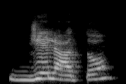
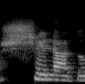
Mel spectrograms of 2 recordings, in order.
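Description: First: It starts with a blocked 'j' sound. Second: It starts with a flowing 'sh' sound. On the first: The speaker calls it right. "cuando yo digo G, lo estoy trabando" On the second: The speaker calls it wrong. "y no gelato. ¿Ven que ahí el aire sale?"

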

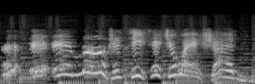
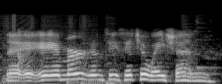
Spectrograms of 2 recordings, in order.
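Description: First: It is said in a Toad voice. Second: It is said in his normal voice.

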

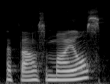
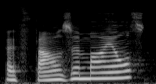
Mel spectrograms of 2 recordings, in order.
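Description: First: The phrase is said quickly and smoothly. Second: The phrase is said slowly and carefully. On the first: "빨리 발음하시면요" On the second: "천천히 같이 해볼게요"

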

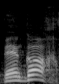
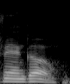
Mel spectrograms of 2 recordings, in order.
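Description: First: The name ends in a harsh, throaty, cough-like sound. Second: The name ends plainly, with no throaty sound. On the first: "she coughs as she says it" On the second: "But Miss Cook says Van Gogh"

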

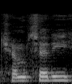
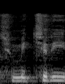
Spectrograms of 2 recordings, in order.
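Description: First: No vowel comes between the m and chh sounds. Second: A short i vowel comes between the m and chh. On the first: The speaker calls it right. "ਛਮਛਰੀ ਹੀ ਪਾਠ ਉਚਾਰਨ ਕਰਨਾ" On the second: The speaker calls it wrong. "ਪੋਲਾ ਛਮਿਛਰੀ ਨਹੀਂ ਕਹਿਣਾ"

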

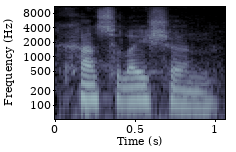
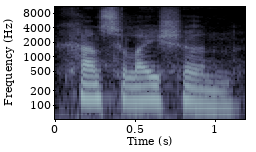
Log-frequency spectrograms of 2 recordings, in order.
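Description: Both takes have the same delivery.

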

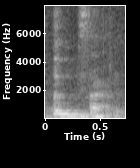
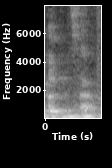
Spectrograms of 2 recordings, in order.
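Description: First: The first syllable has a level, mid tone. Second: The first syllable has a low, glottalized tone. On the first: The speaker calls it right. "tinh xá. Chữ tinh là trong sạch" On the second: The speaker calls it wrong. "Chứ không phải tịnh xá"

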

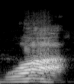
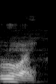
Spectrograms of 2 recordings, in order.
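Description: First: The name is said like 'wah', no r sound. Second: The name is said like 'roy', with an r sound. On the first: The speaker calls it right. "I know how to pronounce that one" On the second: The speaker calls it wrong. "Not Roy"

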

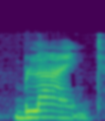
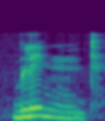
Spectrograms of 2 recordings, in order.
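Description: First: The vowel sounds like 'eye'. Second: The vowel sounds like 'ee'. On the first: The speaker calls it right. "mà là blind" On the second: The speaker calls it wrong. "không phải là blind"

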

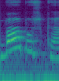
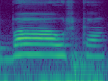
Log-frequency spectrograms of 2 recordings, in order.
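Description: First: It is said with standard Russian pronunciation. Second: It is said with northern Arkhangelsk dialect pronunciation. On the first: "не бабушка" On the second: "а мы говорили бабушка"

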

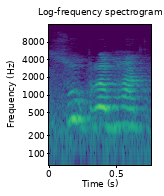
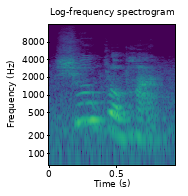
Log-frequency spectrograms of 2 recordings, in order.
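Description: First: The word begins with a plain 's' sound. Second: The word begins with an 'sh' sound. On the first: This is the Hindi way of saying it. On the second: This is the Bengali way of saying it.

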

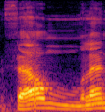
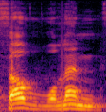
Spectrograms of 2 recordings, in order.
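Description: First: The fa is light and dad is prolonged. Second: The fa is heavy and dad sounds like dha. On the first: The speaker calls it right. "فيها رخاوة واستطالة وتفخيم" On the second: The speaker calls it wrong. "وفخم الفاء والفاء مرققة، وجعل الضاد ضاء"

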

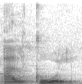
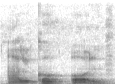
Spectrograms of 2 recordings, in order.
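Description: First: The two O sounds run together as one. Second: The two O sounds are split by a pause. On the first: The speaker calls it wrong. "you can't say alcohol" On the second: The speaker calls it right. "you have to pronounce these two O's separately"

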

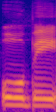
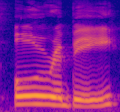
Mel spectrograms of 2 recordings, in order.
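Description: First: The B sound comes before the I sound. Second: The B sound comes after the I sound. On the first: The speaker calls it wrong. "I got the I and the B the wrong way around" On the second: The speaker calls it right. "it's Orbi"

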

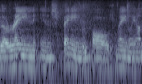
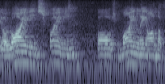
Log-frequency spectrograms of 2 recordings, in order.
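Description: First: It is said in a standard accent. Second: It is said in a Cockney accent. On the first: Nobody can tell the speaker is working class. The speaker calls it right. "say it the right way" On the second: The speaker is working class. The speaker calls it wrong. "she's got a Cockney accent"

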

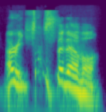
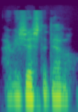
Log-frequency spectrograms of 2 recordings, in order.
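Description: First: It is said forcefully, with strong energy. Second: It is said mildly, without much force. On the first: The speaker calls it right. "It puts some teeth into it because I'm fighting" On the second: The speaker calls it wrong. "I don't say I resist the devil"

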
